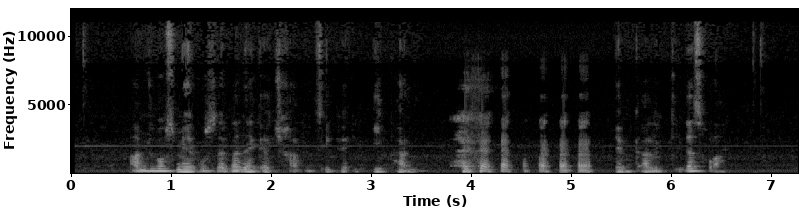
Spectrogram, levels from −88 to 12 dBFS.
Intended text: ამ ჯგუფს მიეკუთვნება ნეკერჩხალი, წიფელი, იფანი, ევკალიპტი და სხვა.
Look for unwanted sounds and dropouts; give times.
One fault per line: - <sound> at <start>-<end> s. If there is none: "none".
- laugh at 3.8-5.3 s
